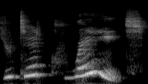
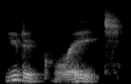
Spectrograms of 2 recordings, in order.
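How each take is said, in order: First: Much higher, drawn-out "great" with a falling end; enthusiastic intonation. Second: "great" kept low and slow, no lift; low-key, unexcited "great"; flat intonation. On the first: Lecturer shows students the contrasting take, high gushing intonation. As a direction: gush it slowly, "great" swooping high. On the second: Lecturer shows students the unexcited take, flat intonation. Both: Shown as a demonstration. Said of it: "So here's intonation".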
